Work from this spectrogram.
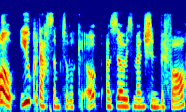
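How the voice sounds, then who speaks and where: A woman's fairly high voice with a northern English accent at a very fast pace. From northern England, Leeds. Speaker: teacher. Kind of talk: webinar talk. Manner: hesitant, many fillers.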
